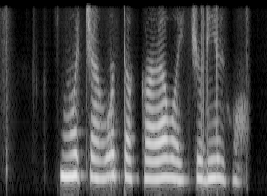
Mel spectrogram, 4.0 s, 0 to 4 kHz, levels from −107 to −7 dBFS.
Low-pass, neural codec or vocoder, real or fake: 3.6 kHz; codec, 16 kHz, 1 kbps, X-Codec, HuBERT features, trained on balanced general audio; fake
